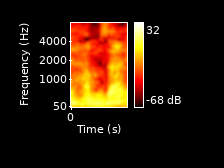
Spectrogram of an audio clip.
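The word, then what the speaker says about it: ء: এটার উচ্চারণ হচ্ছে আলিফের উচ্চারণের মতো আ ই ও।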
